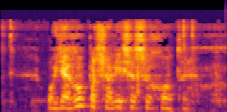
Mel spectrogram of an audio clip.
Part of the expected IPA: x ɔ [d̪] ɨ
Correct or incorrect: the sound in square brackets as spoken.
incorrect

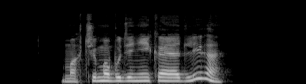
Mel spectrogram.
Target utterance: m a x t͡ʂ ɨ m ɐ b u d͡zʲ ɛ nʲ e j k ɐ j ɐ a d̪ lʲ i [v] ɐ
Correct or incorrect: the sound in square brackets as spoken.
incorrect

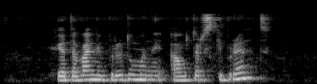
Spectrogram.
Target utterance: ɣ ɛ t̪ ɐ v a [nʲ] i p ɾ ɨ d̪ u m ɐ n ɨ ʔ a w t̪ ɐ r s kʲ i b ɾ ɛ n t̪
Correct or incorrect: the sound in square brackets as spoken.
incorrect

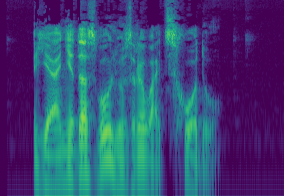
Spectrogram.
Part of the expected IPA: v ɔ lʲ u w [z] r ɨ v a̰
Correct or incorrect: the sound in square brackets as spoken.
correct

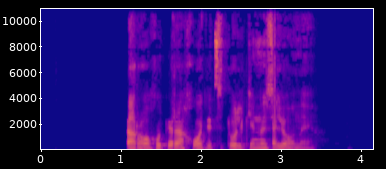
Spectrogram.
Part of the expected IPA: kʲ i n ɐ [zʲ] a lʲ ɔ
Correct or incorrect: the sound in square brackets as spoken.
correct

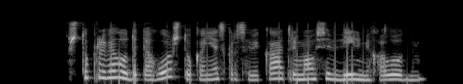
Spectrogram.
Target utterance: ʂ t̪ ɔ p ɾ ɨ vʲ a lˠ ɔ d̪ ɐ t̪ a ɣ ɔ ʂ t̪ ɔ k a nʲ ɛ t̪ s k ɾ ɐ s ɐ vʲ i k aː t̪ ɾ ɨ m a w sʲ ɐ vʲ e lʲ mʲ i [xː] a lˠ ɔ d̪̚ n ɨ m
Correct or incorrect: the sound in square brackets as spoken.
incorrect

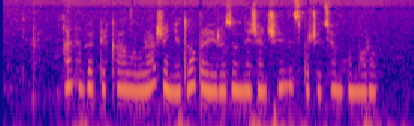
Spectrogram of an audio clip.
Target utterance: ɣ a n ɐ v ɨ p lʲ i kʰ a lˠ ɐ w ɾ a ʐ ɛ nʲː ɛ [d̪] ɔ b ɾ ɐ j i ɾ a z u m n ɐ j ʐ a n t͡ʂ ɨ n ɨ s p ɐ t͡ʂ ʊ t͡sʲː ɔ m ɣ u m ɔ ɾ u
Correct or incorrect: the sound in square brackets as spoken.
correct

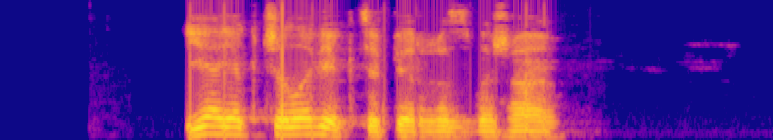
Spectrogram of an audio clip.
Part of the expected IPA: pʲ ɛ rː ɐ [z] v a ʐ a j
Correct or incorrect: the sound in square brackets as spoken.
correct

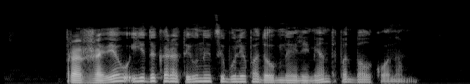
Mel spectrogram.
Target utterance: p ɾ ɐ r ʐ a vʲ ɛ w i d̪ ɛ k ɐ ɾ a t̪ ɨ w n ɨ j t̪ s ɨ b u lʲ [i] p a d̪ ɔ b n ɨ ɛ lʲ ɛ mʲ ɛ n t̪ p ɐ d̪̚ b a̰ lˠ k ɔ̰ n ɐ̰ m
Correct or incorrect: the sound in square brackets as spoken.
incorrect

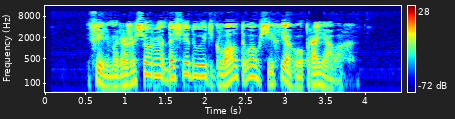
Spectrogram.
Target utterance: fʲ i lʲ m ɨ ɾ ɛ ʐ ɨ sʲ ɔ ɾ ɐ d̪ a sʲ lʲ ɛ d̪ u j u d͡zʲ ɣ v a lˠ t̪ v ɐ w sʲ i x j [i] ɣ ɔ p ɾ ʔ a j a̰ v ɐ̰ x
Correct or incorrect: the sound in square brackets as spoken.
incorrect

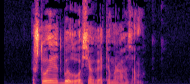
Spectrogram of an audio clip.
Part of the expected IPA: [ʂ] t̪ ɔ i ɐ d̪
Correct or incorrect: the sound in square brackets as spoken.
correct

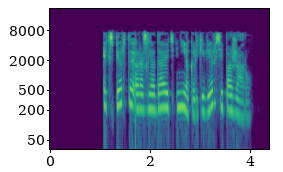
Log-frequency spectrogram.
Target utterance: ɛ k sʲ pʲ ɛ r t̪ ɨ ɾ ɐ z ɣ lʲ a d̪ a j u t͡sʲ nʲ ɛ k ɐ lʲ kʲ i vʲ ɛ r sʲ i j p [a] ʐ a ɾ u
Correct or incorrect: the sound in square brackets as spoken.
correct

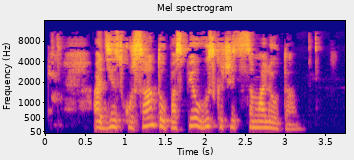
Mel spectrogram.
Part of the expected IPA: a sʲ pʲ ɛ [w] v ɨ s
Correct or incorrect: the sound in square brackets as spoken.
correct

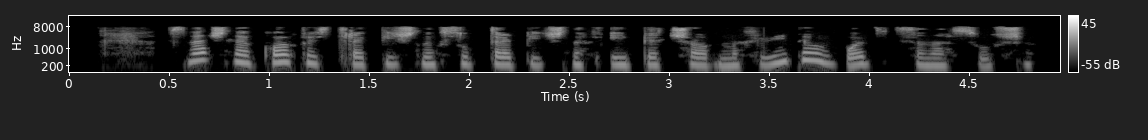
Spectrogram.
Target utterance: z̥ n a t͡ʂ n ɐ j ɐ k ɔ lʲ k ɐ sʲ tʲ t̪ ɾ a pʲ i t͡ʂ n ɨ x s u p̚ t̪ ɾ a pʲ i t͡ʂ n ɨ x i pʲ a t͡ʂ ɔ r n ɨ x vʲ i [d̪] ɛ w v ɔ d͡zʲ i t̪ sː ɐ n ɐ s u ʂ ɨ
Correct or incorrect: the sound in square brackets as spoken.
correct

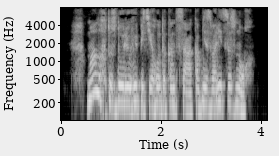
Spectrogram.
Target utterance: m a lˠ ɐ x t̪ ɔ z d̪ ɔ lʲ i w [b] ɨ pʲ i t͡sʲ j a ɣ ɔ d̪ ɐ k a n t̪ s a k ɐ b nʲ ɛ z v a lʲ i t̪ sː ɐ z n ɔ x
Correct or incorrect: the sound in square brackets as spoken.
incorrect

